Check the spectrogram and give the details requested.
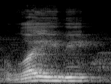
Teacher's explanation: یا ساکن سے پہلے زبر آیا ہوا ہے، لین کا قاعدہ ہوگا، اس کو جلدی اور نرم آواز سے ادا کریں گے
